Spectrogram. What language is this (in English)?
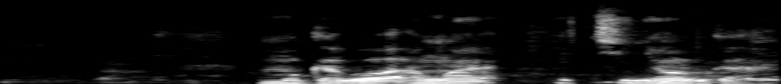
Kinyarwanda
